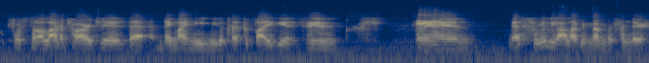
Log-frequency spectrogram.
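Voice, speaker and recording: Flat and monotone, a man speaks at a fairly slow pace, leaving long, frequent pauses. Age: 20s. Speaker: crime victim. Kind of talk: interview testimony. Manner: halting.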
